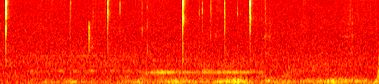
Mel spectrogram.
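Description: Near silence broken by a scattering of faint, sharp clicks and ticks, the sharpest near the start and about three and four seconds in. They come from a small tool tapping and catching against a blackthorn thorn held on a wooden surface.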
